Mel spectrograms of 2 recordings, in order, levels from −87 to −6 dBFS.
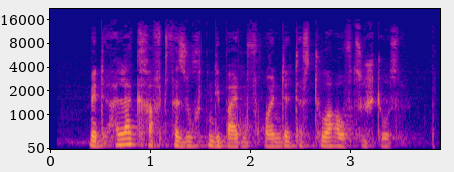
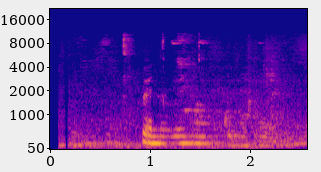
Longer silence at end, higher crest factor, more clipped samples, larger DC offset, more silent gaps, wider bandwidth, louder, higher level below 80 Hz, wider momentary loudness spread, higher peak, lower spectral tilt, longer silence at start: first, 0.35 s vs 0 s; about the same, 20 dB vs 18 dB; neither; neither; neither; first, 16 kHz vs 11 kHz; about the same, -32 LUFS vs -33 LUFS; second, -74 dBFS vs -62 dBFS; second, 8 LU vs 16 LU; about the same, -14 dBFS vs -14 dBFS; second, -5 dB/octave vs -7 dB/octave; first, 0.4 s vs 0.1 s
